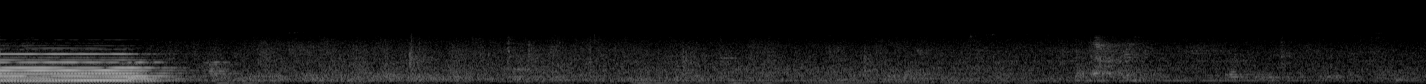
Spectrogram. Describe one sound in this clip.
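A man speaks softly in an echoing hall.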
